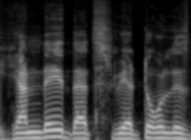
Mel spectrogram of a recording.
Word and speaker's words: Hyundai: a company that's been in the news uh Hundai or we should say Hyundai that's we are told is now the correct pronunciation Hyundai which maybe arriv with Sunday that's one way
